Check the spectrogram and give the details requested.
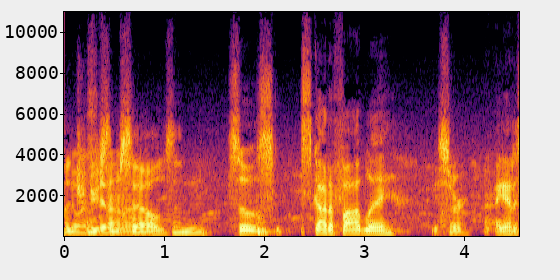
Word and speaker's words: Afable: slaughtered every which way, so it's Afable, affable with one F if you want to spell it.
